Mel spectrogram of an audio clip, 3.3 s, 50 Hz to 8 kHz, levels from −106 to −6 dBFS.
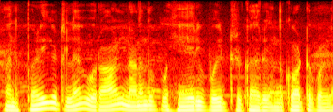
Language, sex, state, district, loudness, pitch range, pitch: Tamil, male, Tamil Nadu, Nilgiris, -15 LUFS, 100-115 Hz, 105 Hz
